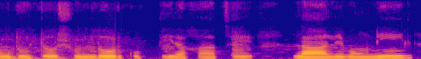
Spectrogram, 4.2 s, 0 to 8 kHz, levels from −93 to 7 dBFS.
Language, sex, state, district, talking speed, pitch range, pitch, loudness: Bengali, female, West Bengal, Cooch Behar, 115 wpm, 195-210 Hz, 205 Hz, -17 LUFS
